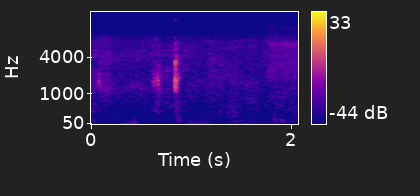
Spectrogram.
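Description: A hand rubs and brushes over paper.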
